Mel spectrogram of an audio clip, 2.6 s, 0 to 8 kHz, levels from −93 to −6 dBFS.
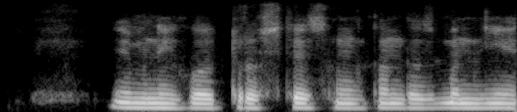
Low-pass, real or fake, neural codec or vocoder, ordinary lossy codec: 7.2 kHz; fake; codec, 24 kHz, 3.1 kbps, DualCodec; Opus, 16 kbps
